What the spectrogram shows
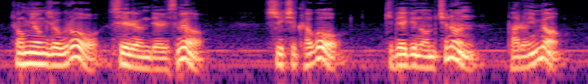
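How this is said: The sentence is chopped into five short phrases. It sounds combative and agitating. "이 토막을 한 다섯 개 정도로 쳐요"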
